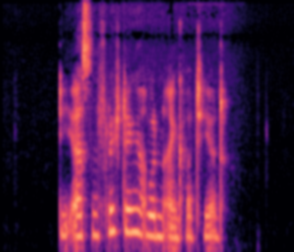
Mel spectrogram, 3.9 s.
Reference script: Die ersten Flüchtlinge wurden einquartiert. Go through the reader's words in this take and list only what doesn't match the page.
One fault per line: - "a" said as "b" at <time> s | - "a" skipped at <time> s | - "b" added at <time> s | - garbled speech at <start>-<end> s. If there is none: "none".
none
